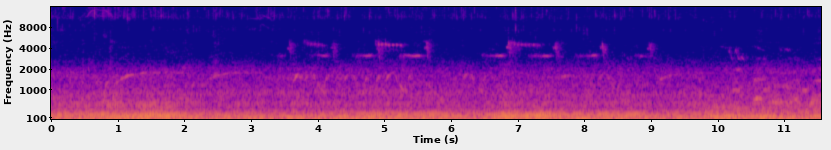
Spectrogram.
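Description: Small birds chirping in short, high repeated notes, in two bunches around the middle, over a steady low rumble.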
